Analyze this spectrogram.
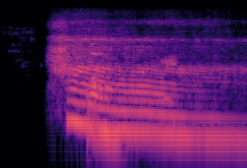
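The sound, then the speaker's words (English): A voiced exhale through the mouth, made as a sound of release during a breathing exercise: after a moment of silence, a long, sighing 'ahh' begins, dips slightly in pitch and holds steady for about two seconds. “take a breath in through the nose, out through the mouth. You can even make the sound again of release, which amplifies it.”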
